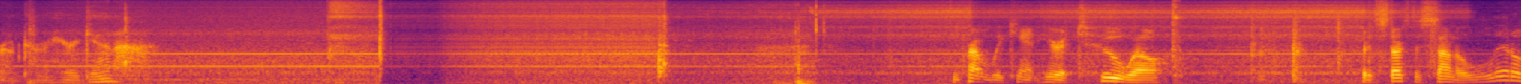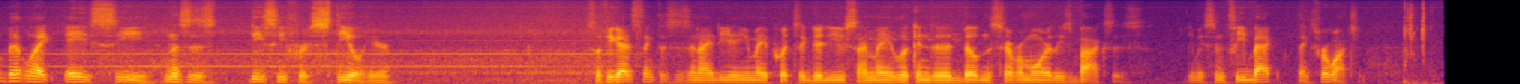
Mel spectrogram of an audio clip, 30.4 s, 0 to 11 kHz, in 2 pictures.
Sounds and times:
Speech: 0.0s - 1.6s, 9.5s - 11.7s, 13.6s - 19.2s, 21.1s - 28.9s.

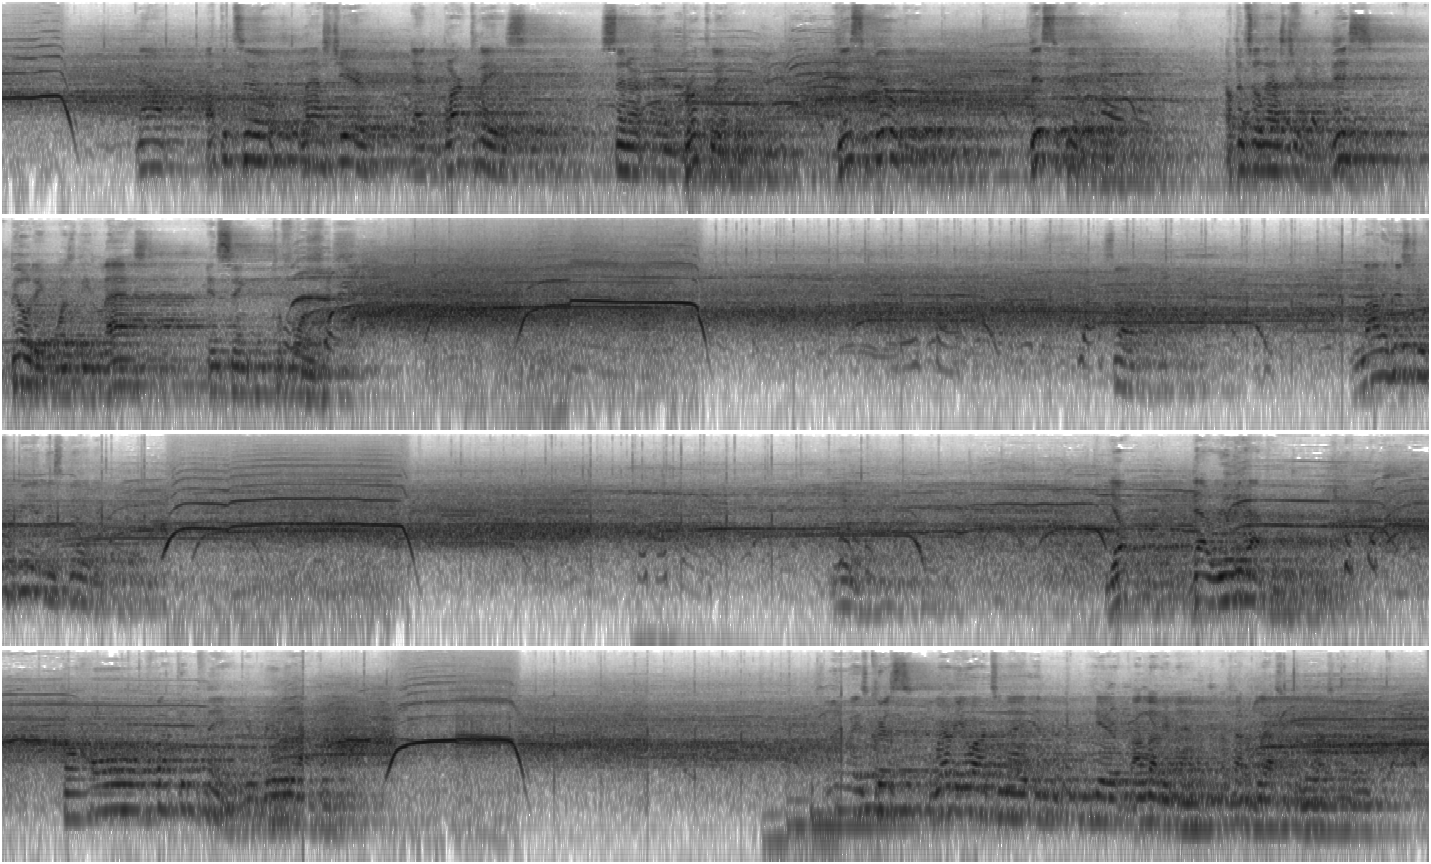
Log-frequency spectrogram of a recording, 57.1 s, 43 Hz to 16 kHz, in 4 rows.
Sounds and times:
Male speech, man speaking: 1.4s - 5.4s, 6.0s - 7.6s, 8.4s - 9.5s, 10.3s - 11.3s, 12.3s - 13.8s, 14.4s - 17.7s, 25.4s - 25.8s, 27.8s - 29.7s, 36.9s - 37.2s, 39.6s - 39.9s, 40.5s - 41.5s, 43.4s - 46.0s, 51.0s - 56.6s
Narration, monologue: 12.1s - 17.6s.

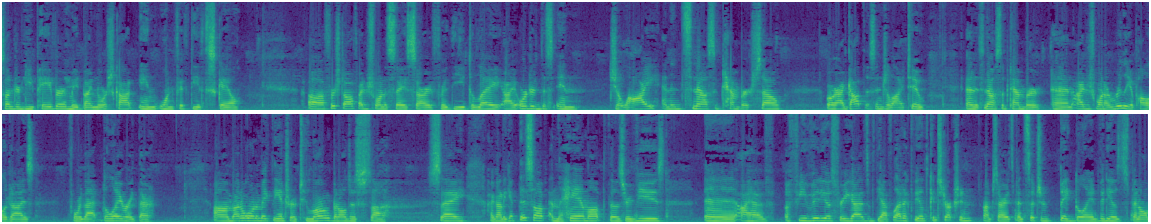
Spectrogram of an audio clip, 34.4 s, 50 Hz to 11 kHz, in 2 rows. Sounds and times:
Speech: 0.0s - 3.7s, 4.5s - 11.8s, 12.4s - 19.6s, 20.4s - 34.3s.

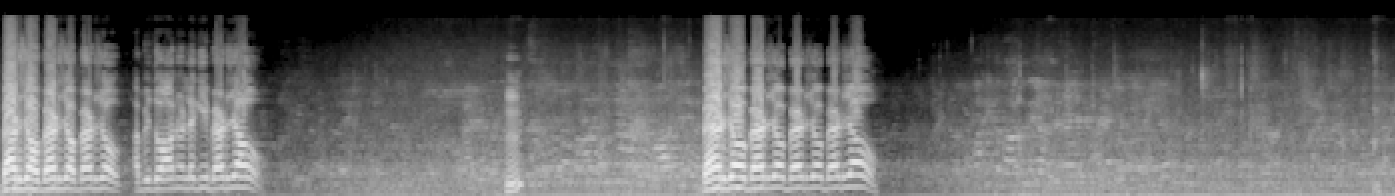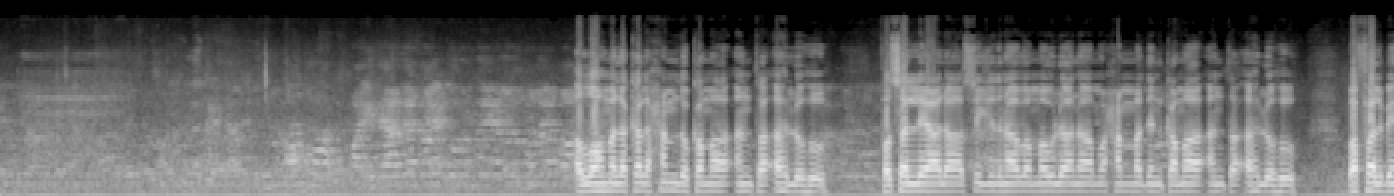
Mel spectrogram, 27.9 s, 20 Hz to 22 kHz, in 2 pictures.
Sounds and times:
Speech: 0.0s - 3.8s, 4.5s - 8.8s, 9.4s - 14.3s, 15.0s - 27.8s.

